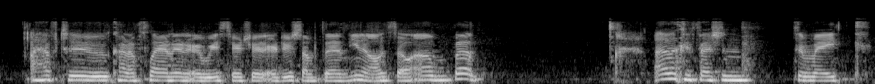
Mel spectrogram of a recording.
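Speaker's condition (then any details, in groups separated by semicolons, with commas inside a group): Cerebral palsy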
